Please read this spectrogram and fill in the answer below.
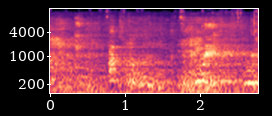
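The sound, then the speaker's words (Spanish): A dog, standing in for a two-headed guard dog, barks with rough yips and whimpering whines, loud and continuous with no clear gaps across the few seconds. “un perro con 2 cabezas”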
